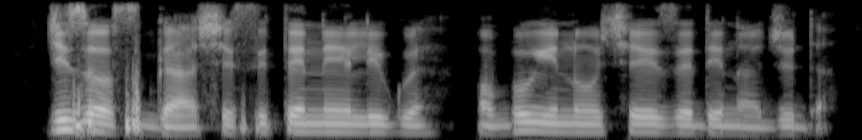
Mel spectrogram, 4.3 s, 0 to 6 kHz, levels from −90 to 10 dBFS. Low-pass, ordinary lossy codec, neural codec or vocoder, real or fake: 5.4 kHz; none; none; real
